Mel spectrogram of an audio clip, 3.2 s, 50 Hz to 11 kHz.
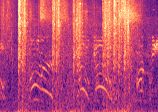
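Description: Rapid gunfire bursts and whizzing projectiles fill a firefight across a courtyard in Call of Duty: Modern Warfare 3, a dense, continuous battle din with overlapping shots and booms.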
